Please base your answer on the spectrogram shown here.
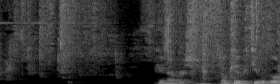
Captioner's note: paper rustles loudly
